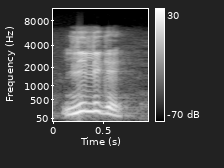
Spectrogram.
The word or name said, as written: lilge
